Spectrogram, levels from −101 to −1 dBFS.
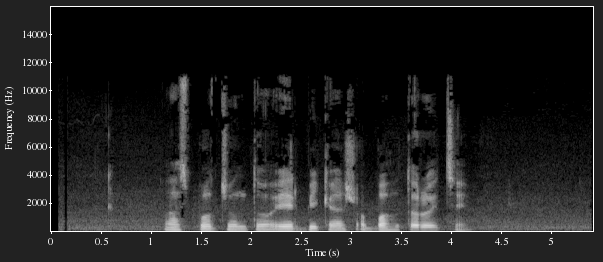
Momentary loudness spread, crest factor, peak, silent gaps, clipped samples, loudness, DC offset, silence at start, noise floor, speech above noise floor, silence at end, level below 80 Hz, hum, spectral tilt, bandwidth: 9 LU; 22 dB; -6 dBFS; none; under 0.1%; -26 LUFS; under 0.1%; 0.55 s; -56 dBFS; 30 dB; 1.3 s; -68 dBFS; none; -5.5 dB/octave; 11.5 kHz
